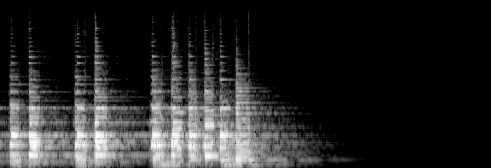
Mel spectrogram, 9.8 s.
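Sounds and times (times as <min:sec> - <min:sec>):
fugue on guitar: 0:00.0 - 0:06.4.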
